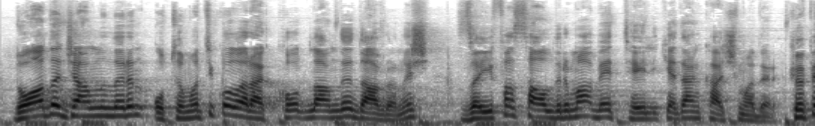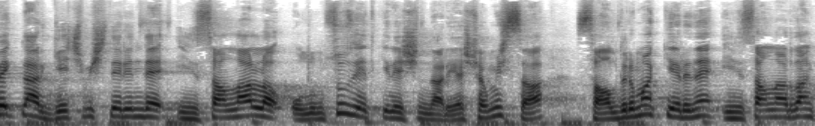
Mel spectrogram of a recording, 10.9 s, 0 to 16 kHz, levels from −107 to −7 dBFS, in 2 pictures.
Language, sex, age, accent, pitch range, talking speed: Turkish, male, 30-49, native, 145-200 Hz, 110 wpm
